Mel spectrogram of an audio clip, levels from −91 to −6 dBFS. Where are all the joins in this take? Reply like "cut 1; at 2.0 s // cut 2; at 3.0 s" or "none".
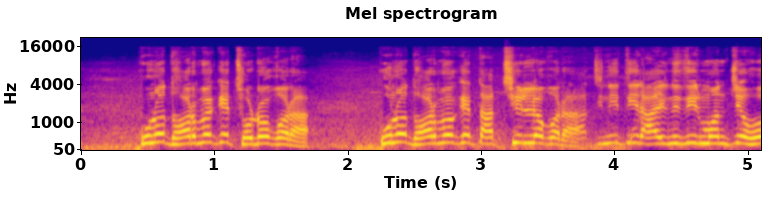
cut 1; at 3.9 s

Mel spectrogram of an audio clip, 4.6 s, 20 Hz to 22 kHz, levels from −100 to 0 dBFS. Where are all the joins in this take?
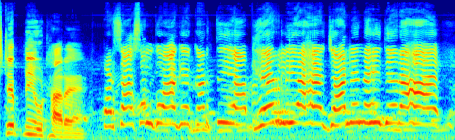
cut 1; at 0.9 s // cut 2; at 2.5 s

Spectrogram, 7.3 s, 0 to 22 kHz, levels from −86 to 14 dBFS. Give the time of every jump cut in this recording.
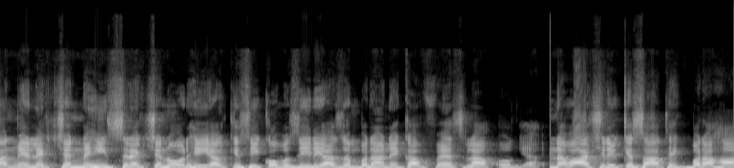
cut 1; at 5.5 s

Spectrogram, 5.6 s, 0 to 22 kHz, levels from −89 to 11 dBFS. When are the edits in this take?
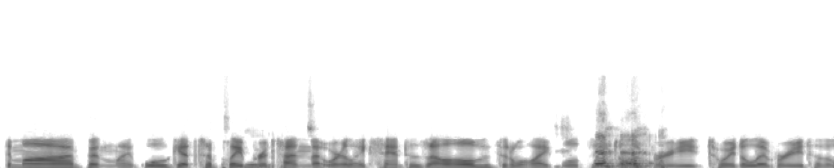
none

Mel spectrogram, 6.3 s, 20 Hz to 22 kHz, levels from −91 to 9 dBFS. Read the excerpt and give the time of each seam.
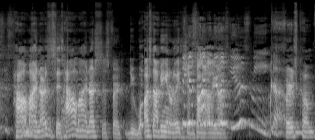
cut 1; at 5.4 s

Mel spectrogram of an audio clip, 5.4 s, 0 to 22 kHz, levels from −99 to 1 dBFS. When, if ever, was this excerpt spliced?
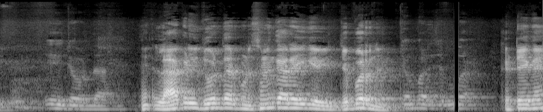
none

